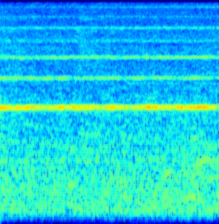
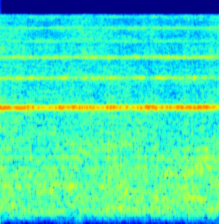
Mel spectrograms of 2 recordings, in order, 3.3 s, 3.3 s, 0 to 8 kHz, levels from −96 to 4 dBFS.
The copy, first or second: second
